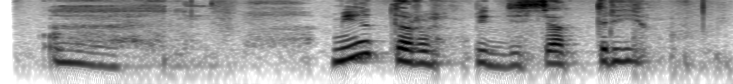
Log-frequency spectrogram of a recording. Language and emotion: Russian, neutral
